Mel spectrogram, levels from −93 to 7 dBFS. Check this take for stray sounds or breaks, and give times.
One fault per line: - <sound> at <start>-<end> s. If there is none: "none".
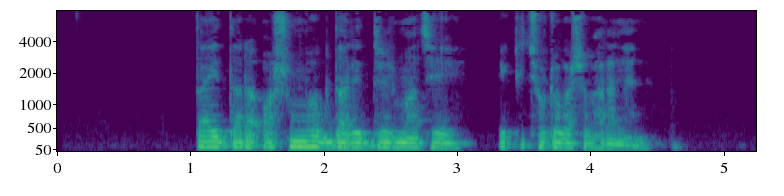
none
